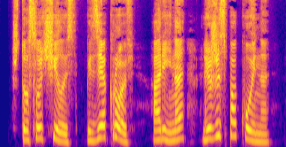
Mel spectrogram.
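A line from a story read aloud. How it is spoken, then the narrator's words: Sharp, curt. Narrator (Russian): Резко бросил он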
